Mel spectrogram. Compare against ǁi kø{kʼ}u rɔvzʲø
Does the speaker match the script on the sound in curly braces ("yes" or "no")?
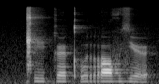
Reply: yes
